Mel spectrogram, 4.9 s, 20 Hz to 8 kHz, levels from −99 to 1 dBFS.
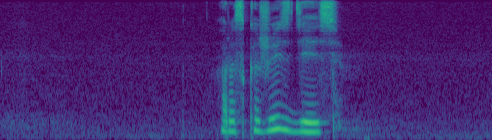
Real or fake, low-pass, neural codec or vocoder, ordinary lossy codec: real; none; none; none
